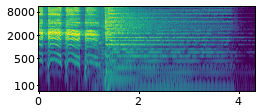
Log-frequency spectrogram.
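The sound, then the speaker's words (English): Three quick, loud nasal quacks from a duck call in a rapid series, followed by a long, steady drawn-out honking note that fades and cuts off. No voices. “It's a 21st century phenomenon built on the back of one of the oldest old-school products around, the duck call.”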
